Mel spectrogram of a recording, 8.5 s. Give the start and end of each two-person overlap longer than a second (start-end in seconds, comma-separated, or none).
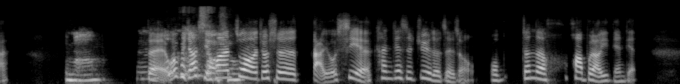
1.8-3.1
